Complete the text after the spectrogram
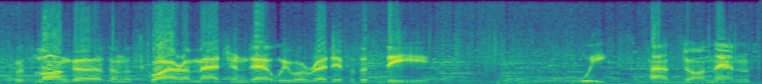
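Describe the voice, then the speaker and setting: A man playing a grown man who looks back on his boyhood adventure, narrating an old radio play in a reflective, storytelling way. Orchestral music sits clearly beneath his mid-pitched voice. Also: normal speed, lightly acted, poor audio. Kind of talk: 1930s radio drama narration.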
